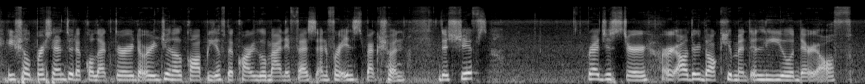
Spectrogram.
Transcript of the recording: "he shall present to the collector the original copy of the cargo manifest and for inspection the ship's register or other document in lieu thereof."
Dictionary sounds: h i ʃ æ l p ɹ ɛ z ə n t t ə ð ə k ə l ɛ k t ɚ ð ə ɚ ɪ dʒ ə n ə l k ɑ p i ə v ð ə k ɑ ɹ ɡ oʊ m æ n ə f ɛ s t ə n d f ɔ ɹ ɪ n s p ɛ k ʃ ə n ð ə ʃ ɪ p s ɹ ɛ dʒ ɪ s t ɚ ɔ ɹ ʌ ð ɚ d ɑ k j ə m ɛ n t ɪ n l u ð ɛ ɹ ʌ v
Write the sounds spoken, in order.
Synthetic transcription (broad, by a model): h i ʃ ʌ l p ɹ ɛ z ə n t t ə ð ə k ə l ɛ k t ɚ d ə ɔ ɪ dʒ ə n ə l k ɑ p i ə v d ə k ɑ ɹ ɡ oʊ m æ n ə f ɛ s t ə n d f ɔ ɹ ɪ n s p ɛ k ʃ ə n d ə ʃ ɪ f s ɹ ɛ dʒ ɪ s t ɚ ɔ ɹ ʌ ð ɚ d ɑ k j ə m ɛ n t ɪ n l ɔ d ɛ ɹ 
